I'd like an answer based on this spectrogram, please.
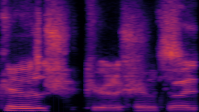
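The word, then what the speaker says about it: Kölsch: Kolsch.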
